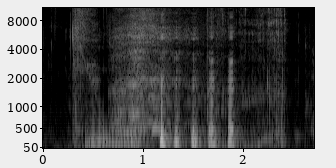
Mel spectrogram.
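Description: A noisy slurp of a drink, followed by a quick run of four rhythmic gulping swallows, fairly loud, then a faint breath at the end.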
